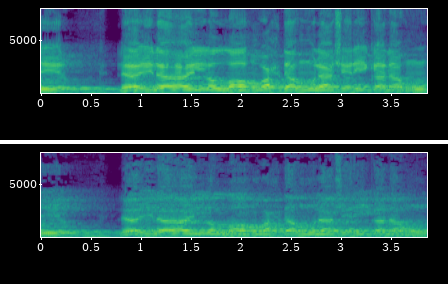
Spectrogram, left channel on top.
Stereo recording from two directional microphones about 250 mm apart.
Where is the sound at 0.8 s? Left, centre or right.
Left.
